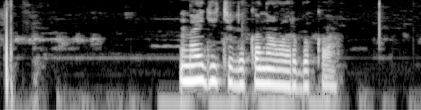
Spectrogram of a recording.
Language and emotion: Russian, neutral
